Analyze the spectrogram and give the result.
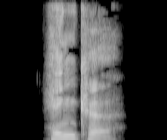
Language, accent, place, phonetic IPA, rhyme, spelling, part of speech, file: German, Germany, Berlin, [ˈhɛŋkə], -ɛŋkə, henke, verb, De-henke.ogg
- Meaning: inflection of henken: 1. first-person singular present 2. first/third-person singular subjunctive I 3. singular imperative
